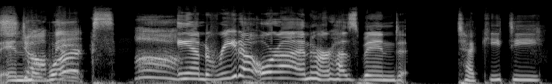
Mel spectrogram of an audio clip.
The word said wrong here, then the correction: Taika Waititi: I love him. – No, sorry. Taika Waititi. – Mm-hmm. – Taika Waititi. Sure.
